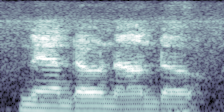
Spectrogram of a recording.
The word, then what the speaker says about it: Nando's: I think I was pronouncing it wrong. Nando. Yeah. Nando's.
